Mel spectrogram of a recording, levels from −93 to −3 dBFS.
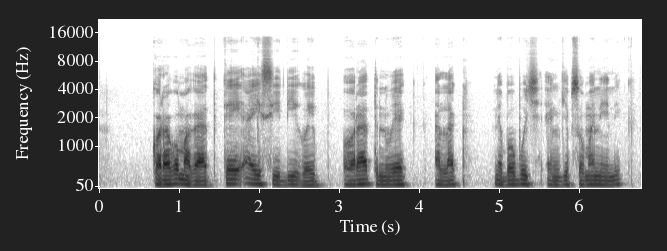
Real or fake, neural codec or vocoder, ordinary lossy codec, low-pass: real; none; none; 14.4 kHz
